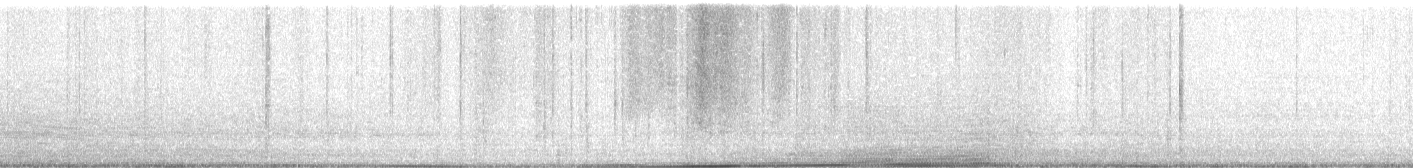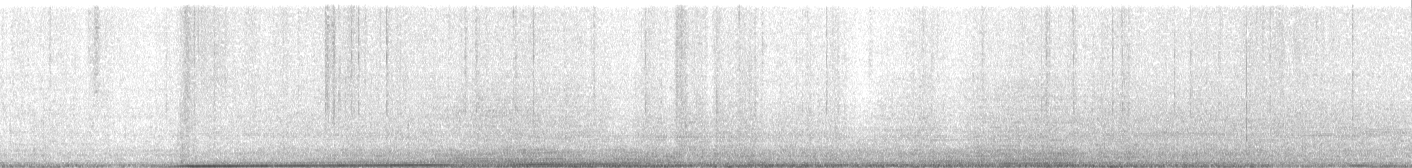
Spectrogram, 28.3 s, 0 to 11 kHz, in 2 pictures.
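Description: BMW M3 engine heard from inside the cabin, pulling hard twice with the revs climbing, and dropping back off the throttle in between, over steady road noise.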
